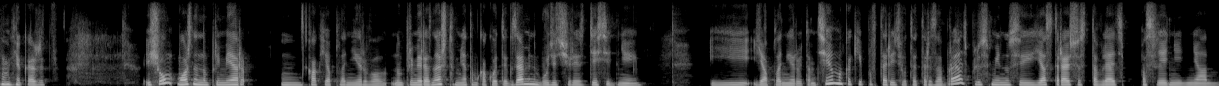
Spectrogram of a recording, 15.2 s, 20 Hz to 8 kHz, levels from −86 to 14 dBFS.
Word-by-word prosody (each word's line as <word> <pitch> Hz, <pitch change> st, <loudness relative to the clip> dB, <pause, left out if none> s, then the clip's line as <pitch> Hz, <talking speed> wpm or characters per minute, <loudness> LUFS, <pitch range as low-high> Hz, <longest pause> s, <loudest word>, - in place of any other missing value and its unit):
мне 210 Hz, -3 st, +2 dB
кажется. 170 Hz, +2 st, -2 dB, 1.1 s
Ещё 320 Hz, +6 st, +4 dB
можно, 220 Hz, +2 st, +5 dB
например, 190 Hz, +1 st, +2 dB, 0.4 s
м, 170 Hz, -2 st, -4 dB
как 185 Hz, -1 st, -1 dB
я 170 Hz, -, +1 dB
планировала. 165 Hz, -2 st, -4 dB
Например, 175 Hz, +1 st, +1 dB
я -, -, +5 dB
знаю, 205 Hz, +5 st, +4 dB
что 215 Hz, -, -2 dB
у -, -, -3 dB
меня 175 Hz, +1 st, -1 dB
там 180 Hz, -4 st, -7 dB
какой-то 165 Hz, -1 st, -2 dB
экзамен 215 Hz, +4 st, +4 dB
будет 175 Hz, +1 st, -3 dB
через 170 Hz, -1 st, -1 dB
10 165 Hz, -3 st, -2 dB
дней. 155 Hz, -1 st, -3 dB, 0.8 s
И 170 Hz, +1 st, -4 dB
я 160 Hz, -2 st, +1 dB
планирую 160 Hz, -1 st, -1 dB
там 155 Hz, -, -5 dB
темы, 295 Hz, -, +5 dB
какие 225 Hz, -4 st, -4 dB
повторить, 190 Hz, -3 st, -3 dB
вот 165 Hz, 0 st, -9 dB
это 165 Hz, 0 st, -4 dB
разобрать 240 Hz, -, +1 dB
плюс-минус. 195 Hz, -, -3 dB
И 175 Hz, -1 st, -1 dB
я 180 Hz, +3 st, +2 dB
стараюсь 185 Hz, -1 st, +3 dB
оставлять 170 Hz, -1 st, 0 dB, 0.2 s
последние 170 Hz, -1 st, -1 dB
дня 165 Hz, 0 st, -1 dB
175 Hz, 155 wpm, -26 LUFS, 165-195 Hz, 1.1 s, можно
